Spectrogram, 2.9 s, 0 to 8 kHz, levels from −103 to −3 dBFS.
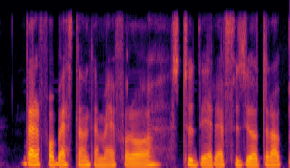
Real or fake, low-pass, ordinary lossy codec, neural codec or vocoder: real; 7.2 kHz; none; none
